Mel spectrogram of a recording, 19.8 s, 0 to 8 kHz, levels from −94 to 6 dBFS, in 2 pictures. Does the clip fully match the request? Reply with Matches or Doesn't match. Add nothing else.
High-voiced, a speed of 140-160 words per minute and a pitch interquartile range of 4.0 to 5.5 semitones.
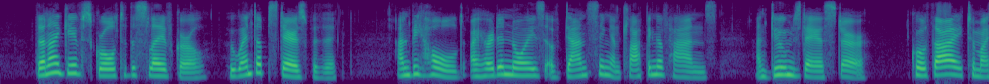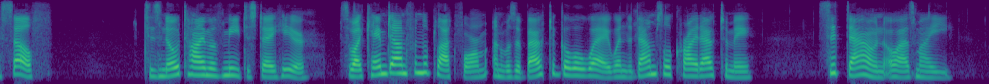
Doesn't match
